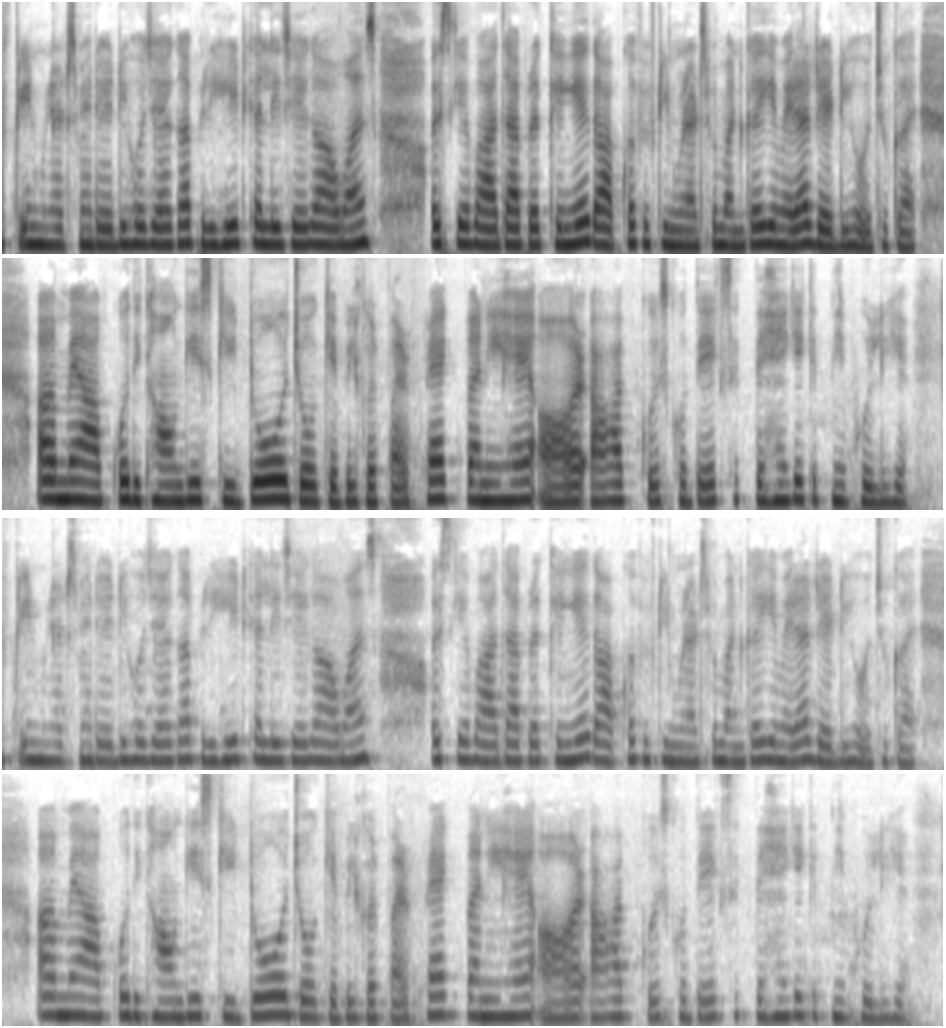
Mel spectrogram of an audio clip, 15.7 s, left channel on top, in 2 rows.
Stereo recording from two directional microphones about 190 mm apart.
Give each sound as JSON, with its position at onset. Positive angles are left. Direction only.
{"t": 0.1, "sound": "speech", "side_deg": 35}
